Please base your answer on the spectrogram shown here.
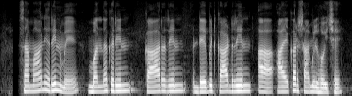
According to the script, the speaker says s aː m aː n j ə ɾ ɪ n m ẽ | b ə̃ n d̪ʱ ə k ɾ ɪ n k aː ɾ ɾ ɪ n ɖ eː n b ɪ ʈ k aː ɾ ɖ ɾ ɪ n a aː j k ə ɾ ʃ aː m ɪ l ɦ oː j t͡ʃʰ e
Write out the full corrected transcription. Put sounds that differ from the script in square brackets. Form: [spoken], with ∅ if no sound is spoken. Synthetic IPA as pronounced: s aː m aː n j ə ɾ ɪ n m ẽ | b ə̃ n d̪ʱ ə k ɾ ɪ n k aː ɾ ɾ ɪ n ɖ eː [∅] b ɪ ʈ k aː ɾ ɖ ɾ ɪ n a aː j k ə ɾ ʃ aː m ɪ l ɦ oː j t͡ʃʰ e

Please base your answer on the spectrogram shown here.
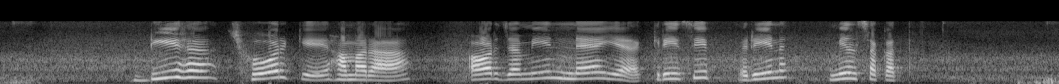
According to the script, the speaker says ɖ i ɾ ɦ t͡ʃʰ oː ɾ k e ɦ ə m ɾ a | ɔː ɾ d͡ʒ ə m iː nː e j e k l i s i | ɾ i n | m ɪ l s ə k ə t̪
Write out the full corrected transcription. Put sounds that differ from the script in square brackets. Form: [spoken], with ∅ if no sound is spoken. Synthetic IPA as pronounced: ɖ i [∅] ɦ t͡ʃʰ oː ɾ k e ɦ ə m ɾ a | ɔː ɾ d͡ʒ ə m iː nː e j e k [ɾ] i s i | ɾ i n | m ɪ l s ə k ə t̪

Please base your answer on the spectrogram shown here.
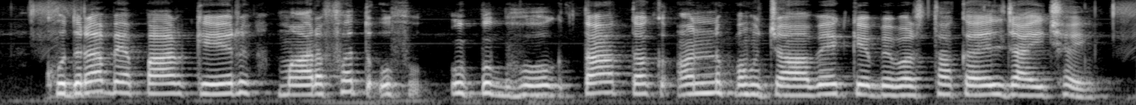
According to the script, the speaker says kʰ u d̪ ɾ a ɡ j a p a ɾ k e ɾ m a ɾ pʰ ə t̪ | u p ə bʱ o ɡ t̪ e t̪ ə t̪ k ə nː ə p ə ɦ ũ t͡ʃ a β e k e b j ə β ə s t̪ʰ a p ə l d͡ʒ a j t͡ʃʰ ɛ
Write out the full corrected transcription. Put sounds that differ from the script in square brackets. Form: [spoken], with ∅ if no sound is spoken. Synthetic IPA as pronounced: kʰ u d̪ ɾ a [b] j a p a ɾ k e ɾ m a ɾ pʰ ə t̪ | u p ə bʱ o ɡ t̪ [a] t̪ ə [∅] k ə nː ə p ə ɦ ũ t͡ʃ a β e k e b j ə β ə s t̪ʰ a [k] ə l d͡ʒ a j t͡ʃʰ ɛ

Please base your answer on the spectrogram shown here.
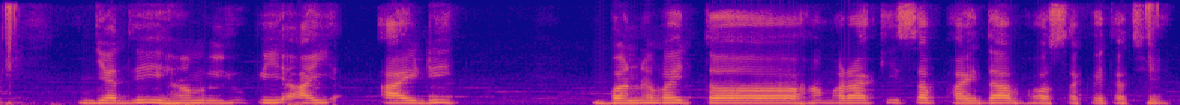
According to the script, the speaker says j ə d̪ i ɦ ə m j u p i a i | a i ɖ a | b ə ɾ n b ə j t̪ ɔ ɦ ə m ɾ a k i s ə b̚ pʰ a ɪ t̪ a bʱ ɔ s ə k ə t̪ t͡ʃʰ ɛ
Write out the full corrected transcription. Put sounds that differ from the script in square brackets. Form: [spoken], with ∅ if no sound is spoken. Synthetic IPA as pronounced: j ə d̪ i ɦ ə m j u p i a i | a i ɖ [i] | b ə [∅] n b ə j t̪ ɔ ɦ ə m ɾ a k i s ə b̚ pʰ a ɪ [d̪] a bʱ ɔ s ə k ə t̪ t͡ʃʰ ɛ

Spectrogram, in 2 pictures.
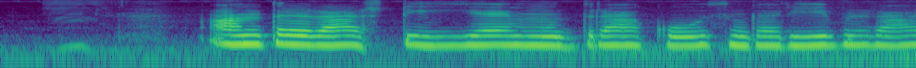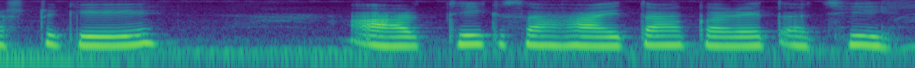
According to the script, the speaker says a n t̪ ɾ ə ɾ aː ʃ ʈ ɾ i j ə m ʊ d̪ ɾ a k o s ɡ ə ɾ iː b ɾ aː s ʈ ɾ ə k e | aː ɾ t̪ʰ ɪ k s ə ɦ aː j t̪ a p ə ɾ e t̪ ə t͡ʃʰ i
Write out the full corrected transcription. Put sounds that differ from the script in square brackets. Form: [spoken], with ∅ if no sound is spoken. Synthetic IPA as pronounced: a n t̪ ɾ ə ɾ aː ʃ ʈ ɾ i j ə m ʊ d̪ ɾ a k o s ɡ ə ɾ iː b ɾ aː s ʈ ɾ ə k e | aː ɾ t̪ʰ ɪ k s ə ɦ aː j t̪ a [k] ə ɾ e t̪ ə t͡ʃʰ i

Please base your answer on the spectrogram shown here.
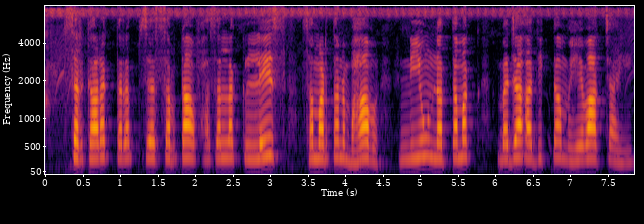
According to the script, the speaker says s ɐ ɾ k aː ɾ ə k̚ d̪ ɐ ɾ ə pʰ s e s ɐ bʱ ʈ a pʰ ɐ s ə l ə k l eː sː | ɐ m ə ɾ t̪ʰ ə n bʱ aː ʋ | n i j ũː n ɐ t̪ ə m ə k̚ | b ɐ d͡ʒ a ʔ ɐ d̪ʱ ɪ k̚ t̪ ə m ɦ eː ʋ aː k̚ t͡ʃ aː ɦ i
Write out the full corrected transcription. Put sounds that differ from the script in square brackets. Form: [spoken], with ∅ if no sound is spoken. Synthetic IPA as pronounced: s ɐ ɾ k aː ɾ ə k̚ [t̪] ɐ ɾ ə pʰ s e s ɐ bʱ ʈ a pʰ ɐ s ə l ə k l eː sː | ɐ m ə ɾ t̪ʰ ə n bʱ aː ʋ | n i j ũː n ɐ t̪ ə m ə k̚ | b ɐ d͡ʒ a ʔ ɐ d̪ʱ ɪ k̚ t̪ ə m ɦ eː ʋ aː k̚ t͡ʃ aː ɦ i

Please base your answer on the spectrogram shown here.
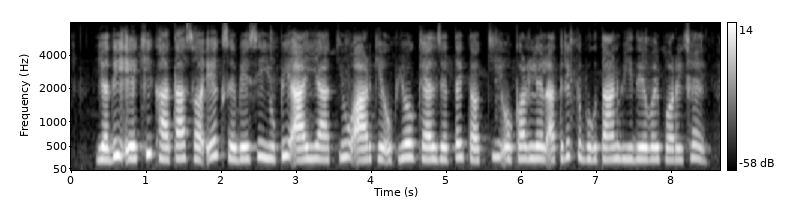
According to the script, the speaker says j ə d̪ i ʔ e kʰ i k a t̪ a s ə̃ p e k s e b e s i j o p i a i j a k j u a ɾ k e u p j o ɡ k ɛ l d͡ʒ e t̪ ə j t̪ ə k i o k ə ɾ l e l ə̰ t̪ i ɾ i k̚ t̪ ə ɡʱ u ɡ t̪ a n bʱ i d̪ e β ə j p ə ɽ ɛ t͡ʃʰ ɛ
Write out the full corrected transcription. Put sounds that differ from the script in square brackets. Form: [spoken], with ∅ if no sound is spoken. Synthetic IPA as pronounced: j ə d̪ i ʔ e kʰ i [kʰ] a t̪ a s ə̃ [ʔ] e k s e b e s i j [u] p i a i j a k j u a ɾ k e u p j o ɡ k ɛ l d͡ʒ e t̪ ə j t̪ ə k i o k ə ɾ l e l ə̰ t̪ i ɾ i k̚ t̪ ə [bʱ] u ɡ t̪ a n bʱ i d̪ e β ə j p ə [ɾ] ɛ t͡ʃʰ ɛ

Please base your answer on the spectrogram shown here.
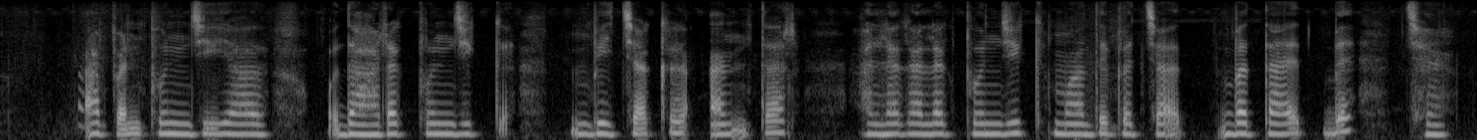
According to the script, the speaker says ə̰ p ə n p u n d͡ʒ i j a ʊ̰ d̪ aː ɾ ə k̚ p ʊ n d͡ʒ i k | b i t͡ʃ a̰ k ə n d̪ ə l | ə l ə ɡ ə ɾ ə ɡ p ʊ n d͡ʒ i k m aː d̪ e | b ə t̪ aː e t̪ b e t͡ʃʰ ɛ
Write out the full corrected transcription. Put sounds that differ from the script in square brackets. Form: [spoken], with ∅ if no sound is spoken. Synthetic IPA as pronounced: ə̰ p ə n p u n d͡ʒ i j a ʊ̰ d̪ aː ɾ ə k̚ p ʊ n d͡ʒ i k | b i t͡ʃ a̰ k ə n [t̪] ə [ɾ] | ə l ə ɡ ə [l] ə ɡ p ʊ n d͡ʒ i k m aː d̪ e | b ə t̪ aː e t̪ b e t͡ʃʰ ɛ

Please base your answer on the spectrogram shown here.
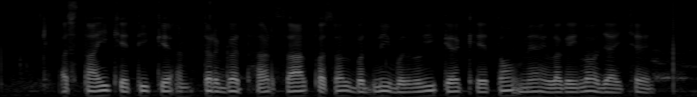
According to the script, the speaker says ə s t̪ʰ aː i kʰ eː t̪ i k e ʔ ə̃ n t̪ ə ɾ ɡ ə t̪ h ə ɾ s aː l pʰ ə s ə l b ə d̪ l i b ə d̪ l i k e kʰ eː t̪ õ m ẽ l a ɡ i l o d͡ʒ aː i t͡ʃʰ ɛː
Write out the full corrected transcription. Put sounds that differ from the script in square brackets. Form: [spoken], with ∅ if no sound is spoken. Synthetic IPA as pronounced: ə s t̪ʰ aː i kʰ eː t̪ i k e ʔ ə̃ n t̪ ə ɾ ɡ ə t̪ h ə ɾ s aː l pʰ ə s ə l b ə d̪ l i b ə d̪ l i k e kʰ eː t̪ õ m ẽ l [ə] ɡ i l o d͡ʒ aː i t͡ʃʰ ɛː

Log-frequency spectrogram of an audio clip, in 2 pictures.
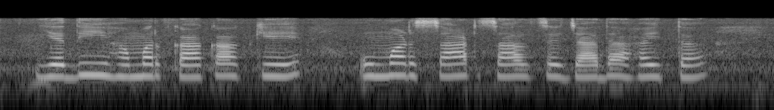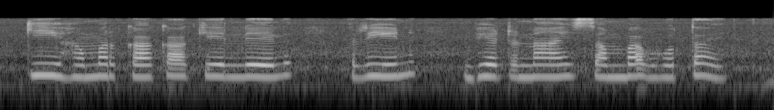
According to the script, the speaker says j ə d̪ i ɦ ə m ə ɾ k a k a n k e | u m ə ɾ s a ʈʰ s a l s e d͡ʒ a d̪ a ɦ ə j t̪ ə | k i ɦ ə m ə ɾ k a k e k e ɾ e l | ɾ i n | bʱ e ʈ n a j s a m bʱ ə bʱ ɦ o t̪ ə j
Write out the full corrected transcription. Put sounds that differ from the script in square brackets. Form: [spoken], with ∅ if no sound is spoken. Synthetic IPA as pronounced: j ə d̪ i ɦ ə m ə ɾ k a k a [∅] k e | u m ə ɾ s a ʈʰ s a l s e d͡ʒ a d̪ a ɦ ə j t̪ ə | k i ɦ ə m ə ɾ k a k [a] k e [l] e l | ɾ i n | bʱ e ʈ n a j s [ə] m bʱ ə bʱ ɦ o t̪ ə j

